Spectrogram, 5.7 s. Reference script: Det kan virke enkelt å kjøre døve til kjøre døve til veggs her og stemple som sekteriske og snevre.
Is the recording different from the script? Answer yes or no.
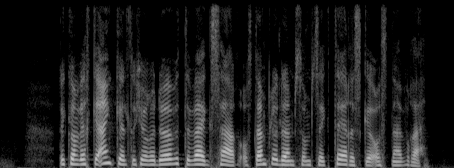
yes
